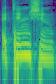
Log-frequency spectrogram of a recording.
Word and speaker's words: attention: TION or the SION, attention, competition, demonstration, explanation. So where does the stress come? It comes on the syllable before TION. Okay, so attention, the stress is given on the second syllable.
